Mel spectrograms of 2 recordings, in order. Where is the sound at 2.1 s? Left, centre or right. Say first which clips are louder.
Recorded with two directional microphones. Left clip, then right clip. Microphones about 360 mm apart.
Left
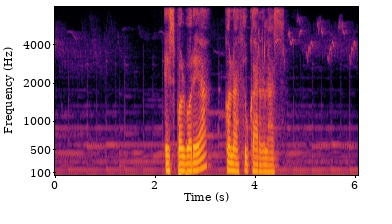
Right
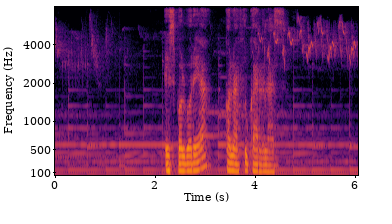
Left 10 dB; left.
